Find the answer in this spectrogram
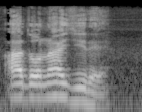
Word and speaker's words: Adonai Jireh: Yahvé Jireh o Adonai Jireh, que sería la forma de pronunciarlo, porque ellos no pueden pronunciar la palabra Jehová por respeto a Dios.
